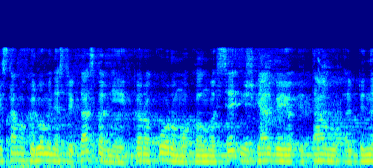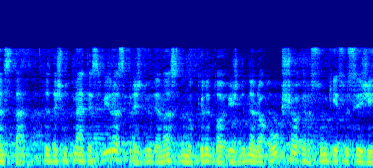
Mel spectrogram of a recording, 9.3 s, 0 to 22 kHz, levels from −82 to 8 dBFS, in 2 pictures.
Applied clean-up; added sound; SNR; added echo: none; Cough; 13 dB; reverberation time 2.0 s.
